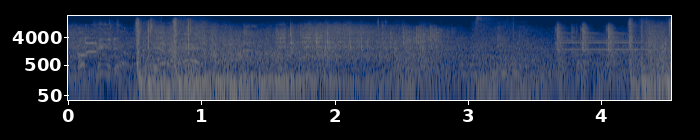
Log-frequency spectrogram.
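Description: Warship guns fire in a naval video game: a heavy booming salvo hits near the start, a dense rumbling barrage rolls on, and fresh sharp blasts land near the end.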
